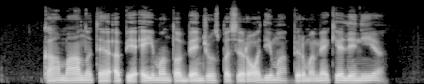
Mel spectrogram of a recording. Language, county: Lithuanian, Vilnius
